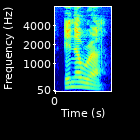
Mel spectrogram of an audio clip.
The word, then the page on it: enaurar: enaura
